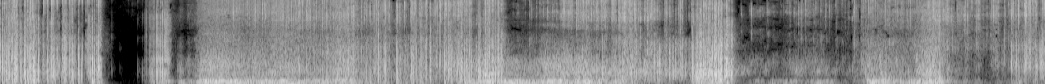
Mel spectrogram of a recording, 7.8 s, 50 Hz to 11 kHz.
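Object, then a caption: Foam microphone windscreen. Long, pointed green acrylic nails on both hands scratch a soft, porous purple spherical foam cover, about 10 cm across, fitted over a microphone. The result is a dense, crunchy scraping with a heavy low rumble, broken by a brief silence near the first second and later dropping to quieter, softer rubbing between louder bursts.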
